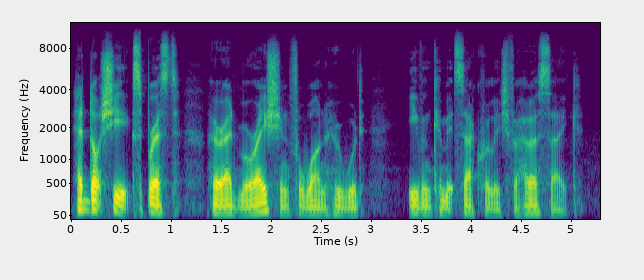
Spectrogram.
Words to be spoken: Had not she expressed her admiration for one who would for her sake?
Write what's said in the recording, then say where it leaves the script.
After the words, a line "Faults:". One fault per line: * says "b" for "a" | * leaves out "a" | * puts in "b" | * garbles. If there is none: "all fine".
Had not she expressed her admiration for one who would even commit sacrilege for her sake?
Faults:
* puts in "even commit sacrilege"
